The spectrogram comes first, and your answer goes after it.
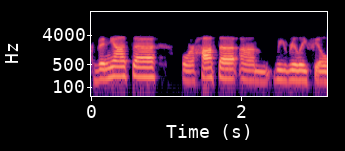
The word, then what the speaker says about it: Hatha: Hatha is what we typically call it.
